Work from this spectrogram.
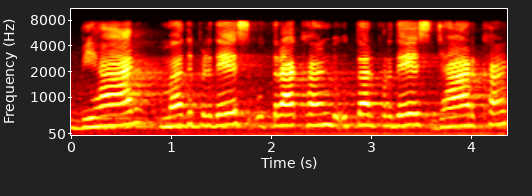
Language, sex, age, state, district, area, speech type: Maithili, female, 45-60, Bihar, Supaul, urban, spontaneous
